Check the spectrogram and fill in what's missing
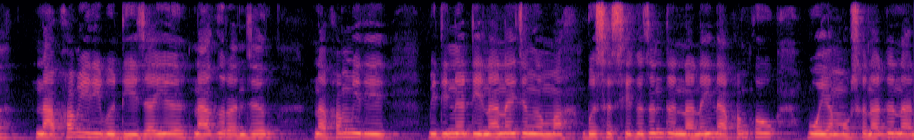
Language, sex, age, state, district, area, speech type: Bodo, female, 30-45, Assam, Kokrajhar, rural, spontaneous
